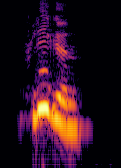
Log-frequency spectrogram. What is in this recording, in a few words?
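fly, German voices words; gcompris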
